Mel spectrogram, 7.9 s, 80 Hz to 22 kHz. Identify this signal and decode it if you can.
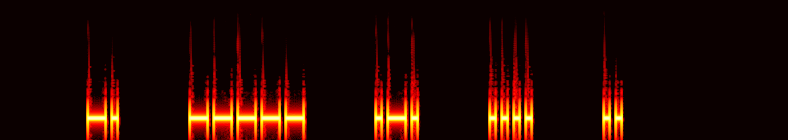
Morse code, heard as a keyed tone, about 20 wpm, spaced as for 9 wpm, 700 Hz. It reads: N0RHI
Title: USA Call Signs - 5 Characters - 4x Character Spacing - 20wpm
